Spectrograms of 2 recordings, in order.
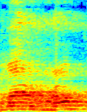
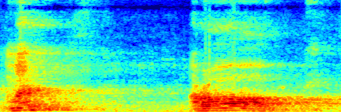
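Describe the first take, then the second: First: The syllables run together with no pause. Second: There is a brief pause between the syllables. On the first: It means vegetable broth. The speaker calls it wrong. "Kalau marrok artinya kuah sayur" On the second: It asks who can heal. The speaker calls it right. "Saktah, berhenti sejenak"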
